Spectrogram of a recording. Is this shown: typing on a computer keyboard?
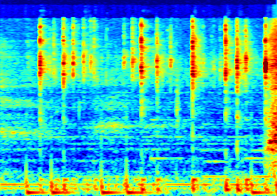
yes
